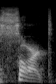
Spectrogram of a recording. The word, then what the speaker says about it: Sartre: it's going full jean-paul Sartre you don't pronounce the re we're in a period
